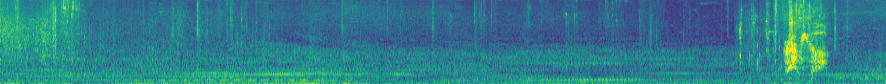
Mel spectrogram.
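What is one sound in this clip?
Footsteps crunch over dirt and rocks at a steady running pace.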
